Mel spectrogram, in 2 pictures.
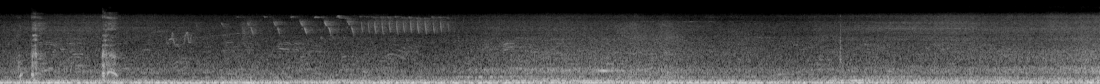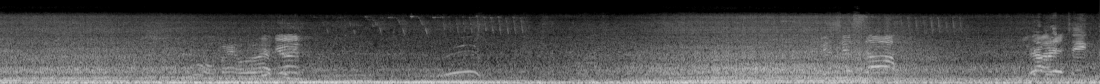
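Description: Jeep Wrangler Rubicon's engine running at low crawling speed, a steady low rumble that swells twice as it works over the dirt mound. Voices talk in the background.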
